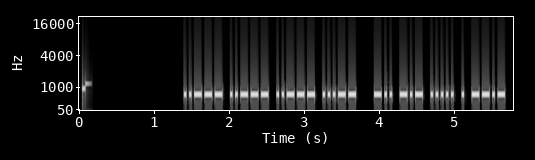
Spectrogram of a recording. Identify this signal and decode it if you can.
Morse code, heard as a keyed tone, about 36 wpm, 700 Hz. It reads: 2223 DK5EQ
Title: Worked All Europe DX Contest - QTC Exchange - 35wpm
